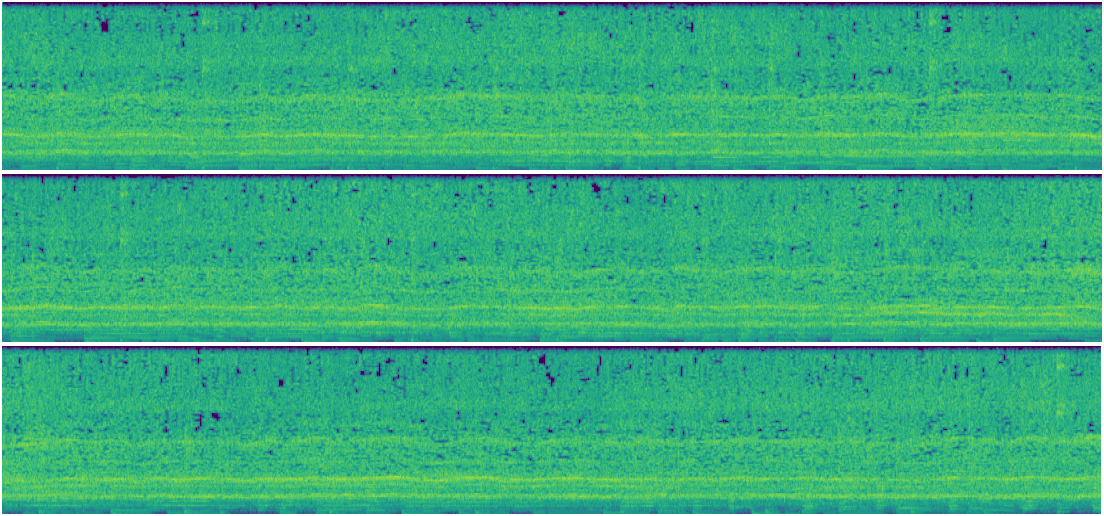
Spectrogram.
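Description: Handheld electric angle grinder with a brush pad running steadily as it scrubs carpet tiles, a continuous high motor whine. Background music plays along.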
